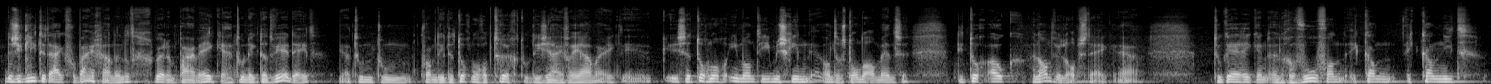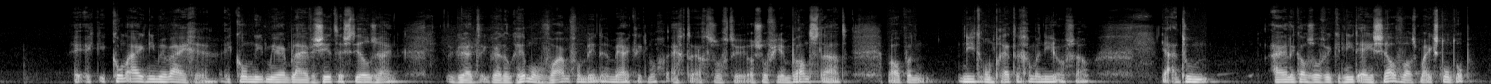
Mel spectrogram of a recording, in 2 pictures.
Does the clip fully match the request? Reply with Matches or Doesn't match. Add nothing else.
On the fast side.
Matches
